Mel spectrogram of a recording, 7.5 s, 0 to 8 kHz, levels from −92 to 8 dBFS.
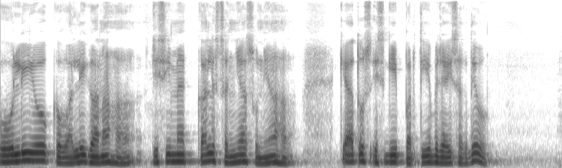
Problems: none marked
